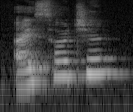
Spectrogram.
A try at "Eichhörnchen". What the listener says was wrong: Eich. Yeah. But the O with the dots? Eichhörnchen.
